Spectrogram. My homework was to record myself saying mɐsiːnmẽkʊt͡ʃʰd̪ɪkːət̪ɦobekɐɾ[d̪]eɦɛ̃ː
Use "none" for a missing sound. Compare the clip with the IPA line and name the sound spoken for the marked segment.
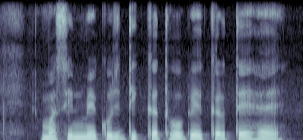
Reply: t̪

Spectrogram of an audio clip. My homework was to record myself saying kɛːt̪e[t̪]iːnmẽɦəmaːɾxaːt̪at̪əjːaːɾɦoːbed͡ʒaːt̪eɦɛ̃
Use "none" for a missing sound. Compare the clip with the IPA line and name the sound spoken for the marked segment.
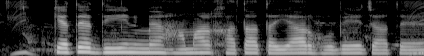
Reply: d̪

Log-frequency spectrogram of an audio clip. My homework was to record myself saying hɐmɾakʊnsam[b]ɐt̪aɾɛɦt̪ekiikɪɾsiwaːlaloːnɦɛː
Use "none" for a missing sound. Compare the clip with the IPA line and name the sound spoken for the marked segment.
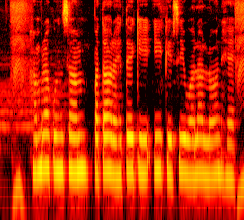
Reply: p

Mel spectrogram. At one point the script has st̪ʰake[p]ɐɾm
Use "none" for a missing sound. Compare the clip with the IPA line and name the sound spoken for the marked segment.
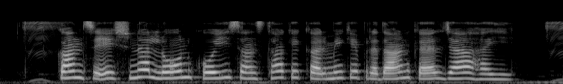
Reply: k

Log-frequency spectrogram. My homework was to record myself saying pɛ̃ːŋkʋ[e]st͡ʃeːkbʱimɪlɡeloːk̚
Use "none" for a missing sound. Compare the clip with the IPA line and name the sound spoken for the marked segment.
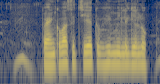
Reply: a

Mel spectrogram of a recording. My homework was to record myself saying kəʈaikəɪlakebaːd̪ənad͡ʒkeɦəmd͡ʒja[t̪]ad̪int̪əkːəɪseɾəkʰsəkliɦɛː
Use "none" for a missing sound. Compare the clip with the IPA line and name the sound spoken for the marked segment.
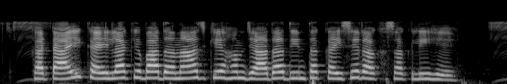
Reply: d̪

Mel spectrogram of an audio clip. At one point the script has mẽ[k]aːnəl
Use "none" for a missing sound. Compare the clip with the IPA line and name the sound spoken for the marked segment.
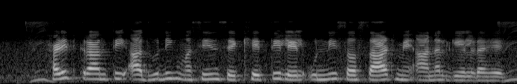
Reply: ʔ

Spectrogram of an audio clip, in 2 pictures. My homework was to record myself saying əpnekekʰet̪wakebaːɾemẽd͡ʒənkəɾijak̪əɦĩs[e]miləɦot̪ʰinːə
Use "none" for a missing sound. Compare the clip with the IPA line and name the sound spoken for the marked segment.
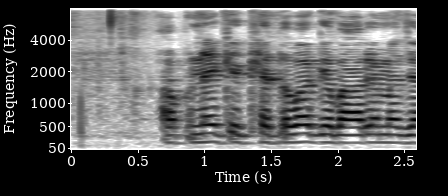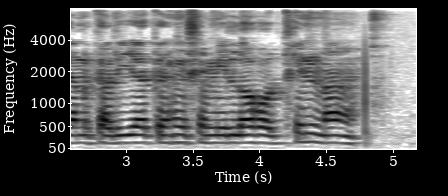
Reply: e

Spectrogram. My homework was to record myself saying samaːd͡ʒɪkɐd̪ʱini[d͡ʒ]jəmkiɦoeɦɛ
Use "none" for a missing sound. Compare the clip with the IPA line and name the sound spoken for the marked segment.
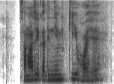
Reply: none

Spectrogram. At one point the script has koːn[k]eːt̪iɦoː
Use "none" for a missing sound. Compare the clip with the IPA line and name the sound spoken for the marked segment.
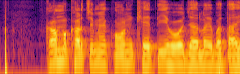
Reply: kʰ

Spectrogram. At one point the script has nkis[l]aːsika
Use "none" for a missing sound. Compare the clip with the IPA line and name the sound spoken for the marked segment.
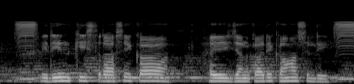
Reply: ɾ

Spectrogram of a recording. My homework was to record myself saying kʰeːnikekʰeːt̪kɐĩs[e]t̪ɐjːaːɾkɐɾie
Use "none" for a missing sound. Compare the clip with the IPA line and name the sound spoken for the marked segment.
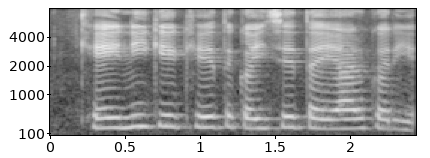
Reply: e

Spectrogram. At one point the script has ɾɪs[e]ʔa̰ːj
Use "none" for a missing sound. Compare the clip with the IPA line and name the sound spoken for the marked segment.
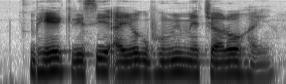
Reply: i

